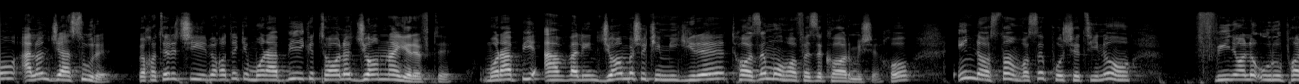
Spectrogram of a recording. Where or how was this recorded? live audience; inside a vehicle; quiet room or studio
live audience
